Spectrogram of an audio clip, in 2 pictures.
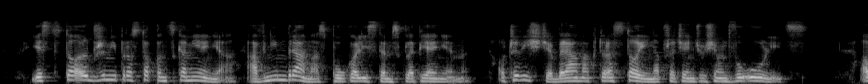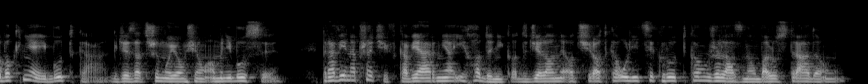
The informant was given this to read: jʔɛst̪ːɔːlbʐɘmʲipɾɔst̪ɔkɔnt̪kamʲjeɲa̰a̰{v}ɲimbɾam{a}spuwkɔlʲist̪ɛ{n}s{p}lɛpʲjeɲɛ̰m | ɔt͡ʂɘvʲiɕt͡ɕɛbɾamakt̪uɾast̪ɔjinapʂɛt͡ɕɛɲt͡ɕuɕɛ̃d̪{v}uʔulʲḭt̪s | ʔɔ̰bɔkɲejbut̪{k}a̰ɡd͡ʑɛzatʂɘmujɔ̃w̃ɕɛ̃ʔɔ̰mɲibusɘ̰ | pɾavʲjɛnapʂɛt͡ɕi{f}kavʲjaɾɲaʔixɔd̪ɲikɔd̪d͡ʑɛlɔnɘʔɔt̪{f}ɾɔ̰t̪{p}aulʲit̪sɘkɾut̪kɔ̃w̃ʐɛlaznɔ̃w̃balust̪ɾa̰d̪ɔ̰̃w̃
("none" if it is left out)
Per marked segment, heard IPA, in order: v, a, m, k, v, k, f, ɕ, k

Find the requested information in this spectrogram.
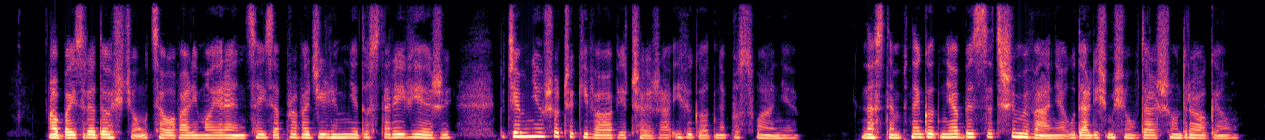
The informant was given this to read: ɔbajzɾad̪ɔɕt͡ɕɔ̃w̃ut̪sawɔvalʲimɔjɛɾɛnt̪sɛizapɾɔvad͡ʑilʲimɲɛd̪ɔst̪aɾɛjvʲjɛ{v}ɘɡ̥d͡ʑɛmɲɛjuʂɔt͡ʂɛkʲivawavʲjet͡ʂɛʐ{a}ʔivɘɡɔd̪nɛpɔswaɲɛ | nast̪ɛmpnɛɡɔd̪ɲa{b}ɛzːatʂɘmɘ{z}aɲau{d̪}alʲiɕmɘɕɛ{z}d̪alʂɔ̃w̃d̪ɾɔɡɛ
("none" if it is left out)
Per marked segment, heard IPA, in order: ʐ, a, b, v, d̪, v

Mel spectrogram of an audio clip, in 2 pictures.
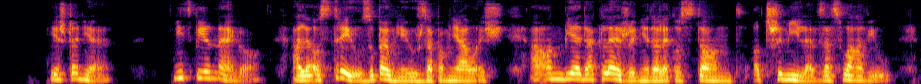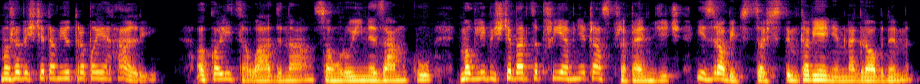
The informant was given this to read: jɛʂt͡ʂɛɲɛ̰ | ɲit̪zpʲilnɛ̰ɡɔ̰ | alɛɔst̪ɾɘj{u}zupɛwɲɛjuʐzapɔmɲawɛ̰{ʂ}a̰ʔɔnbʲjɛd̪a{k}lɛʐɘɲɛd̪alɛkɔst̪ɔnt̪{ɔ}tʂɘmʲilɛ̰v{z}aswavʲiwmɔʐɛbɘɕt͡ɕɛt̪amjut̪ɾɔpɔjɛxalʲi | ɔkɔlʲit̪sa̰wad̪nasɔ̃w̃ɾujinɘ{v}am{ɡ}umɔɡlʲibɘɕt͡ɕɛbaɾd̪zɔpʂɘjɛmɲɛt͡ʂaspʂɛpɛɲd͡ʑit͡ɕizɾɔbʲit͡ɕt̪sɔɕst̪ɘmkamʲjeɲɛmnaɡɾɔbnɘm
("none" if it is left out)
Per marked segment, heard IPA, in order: u, ɕ, k, ɔ, z, z, k

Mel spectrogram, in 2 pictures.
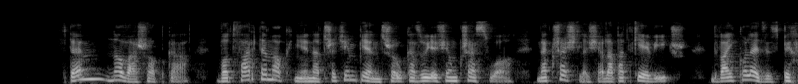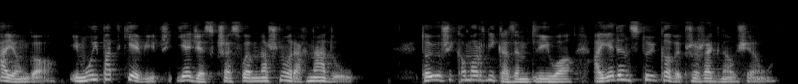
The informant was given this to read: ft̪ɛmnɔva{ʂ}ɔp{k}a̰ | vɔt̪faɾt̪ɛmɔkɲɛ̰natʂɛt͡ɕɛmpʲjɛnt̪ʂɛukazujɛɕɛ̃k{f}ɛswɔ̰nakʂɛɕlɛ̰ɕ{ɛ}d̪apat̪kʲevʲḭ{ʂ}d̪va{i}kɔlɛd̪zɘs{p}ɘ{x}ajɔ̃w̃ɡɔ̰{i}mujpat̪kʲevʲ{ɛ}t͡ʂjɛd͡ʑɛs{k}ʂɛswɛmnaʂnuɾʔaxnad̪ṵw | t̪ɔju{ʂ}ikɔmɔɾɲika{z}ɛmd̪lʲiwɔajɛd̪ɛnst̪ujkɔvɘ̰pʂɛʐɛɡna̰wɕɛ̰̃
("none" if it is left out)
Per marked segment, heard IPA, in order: ʂ, k, ʂ, a, t͡ʂ, j, p, x, i, i, k, ʂ, z

